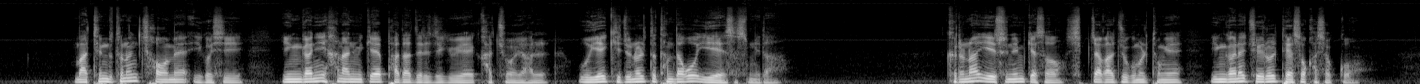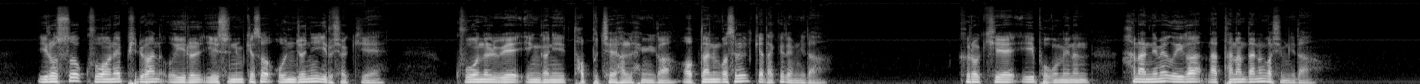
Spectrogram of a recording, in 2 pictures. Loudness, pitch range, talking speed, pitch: -15 LUFS, 95-120 Hz, 315 characters per minute, 110 Hz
